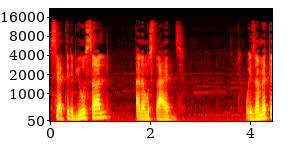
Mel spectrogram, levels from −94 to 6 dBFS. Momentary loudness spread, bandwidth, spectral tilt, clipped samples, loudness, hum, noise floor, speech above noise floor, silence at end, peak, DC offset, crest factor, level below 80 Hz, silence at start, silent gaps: 14 LU; 14.5 kHz; -5.5 dB/octave; under 0.1%; -19 LUFS; none; -55 dBFS; 37 dB; 0 s; -2 dBFS; under 0.1%; 18 dB; -54 dBFS; 0 s; none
